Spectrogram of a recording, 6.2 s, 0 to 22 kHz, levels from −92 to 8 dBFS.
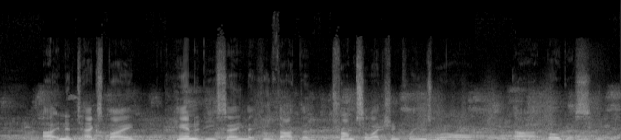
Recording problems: murmuring crowd; loud; throughout; 7 dB below the speech

